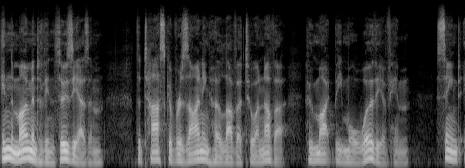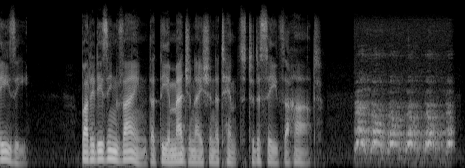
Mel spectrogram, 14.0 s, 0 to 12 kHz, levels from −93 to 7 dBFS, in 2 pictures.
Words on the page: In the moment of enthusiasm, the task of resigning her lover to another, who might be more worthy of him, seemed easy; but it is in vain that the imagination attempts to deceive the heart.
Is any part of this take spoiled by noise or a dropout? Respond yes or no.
yes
